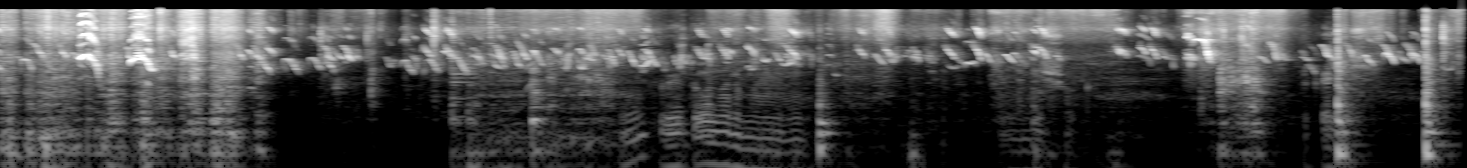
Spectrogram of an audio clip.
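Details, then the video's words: Silkie chicks peep in quick, overlapping high notes while low, voice-like sounds and handling noise rise in the middle and a louder peeping spell returns near the end. "Цыплята шелковые"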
